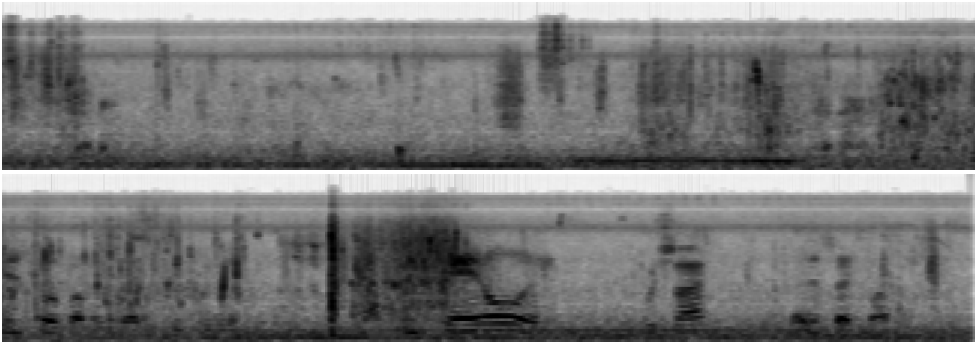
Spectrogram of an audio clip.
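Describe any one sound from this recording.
A boat's electric motor hums steadily.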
